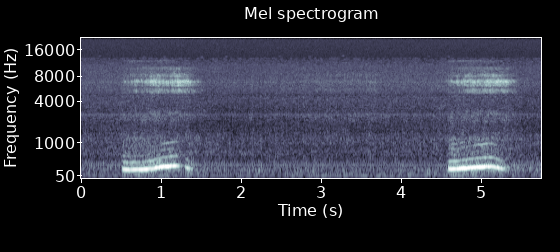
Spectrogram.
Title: 8 minutes of kitten snoozing snoring sounds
